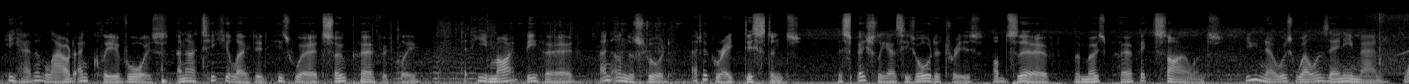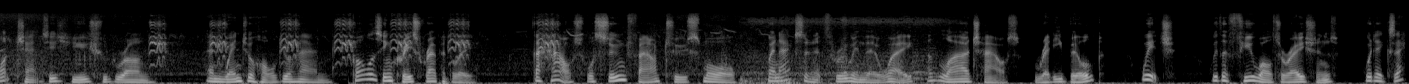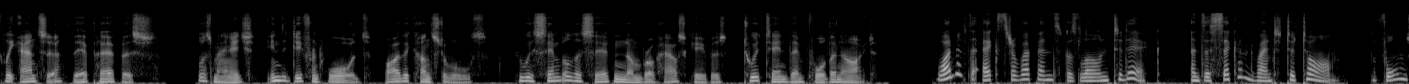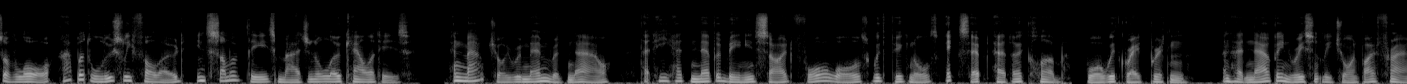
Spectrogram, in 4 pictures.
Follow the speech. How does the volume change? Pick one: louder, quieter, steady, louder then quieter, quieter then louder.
steady.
